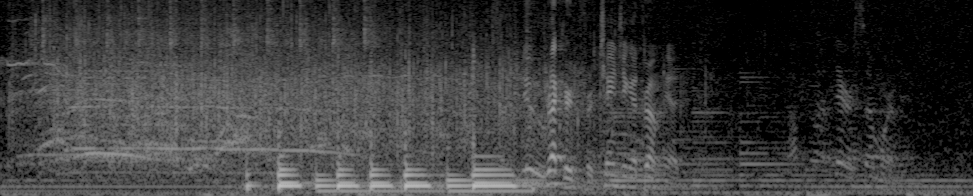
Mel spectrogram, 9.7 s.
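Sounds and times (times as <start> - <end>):
audience applause: 0.0 - 7.0
speech: 2.5 - 6.9.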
